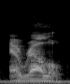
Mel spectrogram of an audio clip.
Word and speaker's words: Airalo: I can never pronounce that. It's Aralo.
